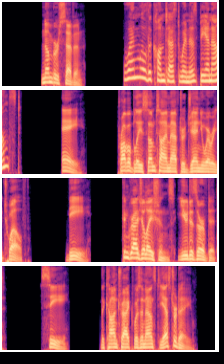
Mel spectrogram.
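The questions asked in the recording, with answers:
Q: When will the contest winners be announced?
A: A: Probably sometime after January 12th.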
